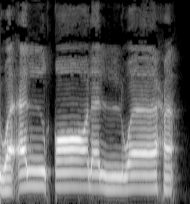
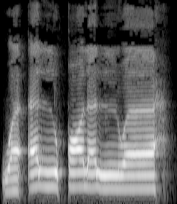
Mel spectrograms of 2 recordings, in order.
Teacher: يمد الألف التي بعد القاف فيقول وألقى الألواح، وهذا خطأ · Shown in: first take · والصواب وألقى الألواح، هذا الصواب.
